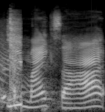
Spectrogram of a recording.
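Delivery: trashy New Jersey Italian accent. Acting out a quoted line for the listeners: New Jersey trash Italian accent. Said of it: "New Jersey trash Italian accent".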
